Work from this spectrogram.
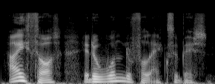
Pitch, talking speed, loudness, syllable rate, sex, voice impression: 115 Hz, 165 wpm, -19 LUFS, 6.2 syllables/s, male, masculine, adult-like, slightly powerful, slightly halting, slightly refreshing, slightly sincere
